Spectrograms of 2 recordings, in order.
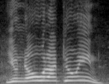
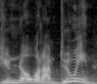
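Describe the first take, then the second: First: High, drawn-out mock plea; hammed-up, high-pitched pleading; mock exasperation. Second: Said in the usual way. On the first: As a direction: stretch it out high in comic protest. Joking plea to wife, louder repeat.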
